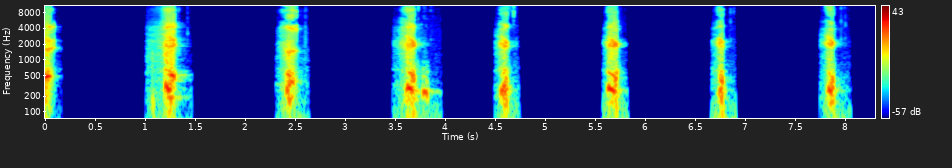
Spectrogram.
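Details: Audio-only recording of violent, very loud persistent hiccups, in daily bouts lasting about 10–13 hours in December 2019: abrupt hiccup sounds roughly every second, about 50 a minute, separated by silence.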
